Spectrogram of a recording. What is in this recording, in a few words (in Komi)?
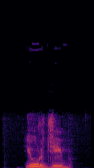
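"юрдзиб" Komi, male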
